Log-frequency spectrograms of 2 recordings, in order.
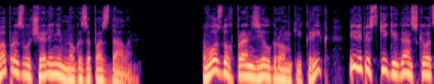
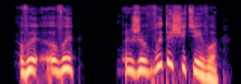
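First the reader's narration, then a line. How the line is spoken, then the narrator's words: Stammering young woman. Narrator (Russian): заикаясь, обратилась фигуристая милашка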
